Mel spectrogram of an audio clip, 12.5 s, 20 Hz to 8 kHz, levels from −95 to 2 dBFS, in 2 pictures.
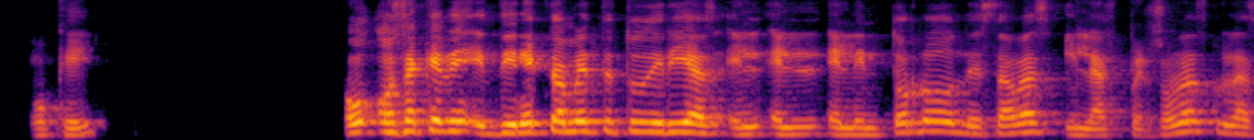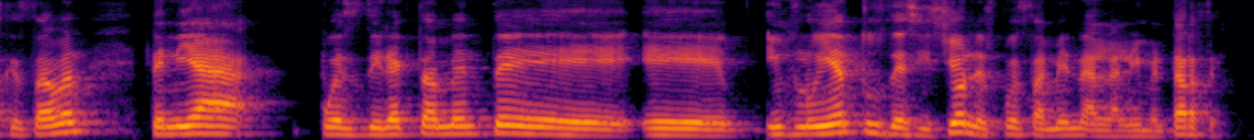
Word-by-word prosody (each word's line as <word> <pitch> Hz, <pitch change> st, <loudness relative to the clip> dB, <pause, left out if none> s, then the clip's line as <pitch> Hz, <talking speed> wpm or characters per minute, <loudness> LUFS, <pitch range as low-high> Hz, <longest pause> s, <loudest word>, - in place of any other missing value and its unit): Okey. 140 Hz, +5 st, -7 dB, 1.2 s
O 205 Hz, -, +5 dB
o -, -, +6 dB
sea 215 Hz, +1 st, +6 dB
que 225 Hz, +1 st, +9 dB
di 215 Hz, 0 st, +5 dB
directamente 205 Hz, +5 st, +6 dB
tú 210 Hz, 0 st, -1 dB
dirías, 195 Hz, -3 st, +5 dB
el 155 Hz, +2 st, -3 dB
el 150 Hz, +1 st, -3 dB
el 145 Hz, -1 st, -2 dB
entorno 185 Hz, +10 st, -3 dB
donde 200 Hz, -5 st, -1 dB
estabas 185 Hz, +5 st, -1 dB
y 145 Hz, -, -9 dB
las 130 Hz, -2 st, -4 dB
personas 150 Hz, -, -4 dB
con 190 Hz, -4 st, -7 dB
las 160 Hz, -2 st, -5 dB
que 155 Hz, -, -14 dB
estaban 175 Hz, +9 st, -2 dB, 0.3 s
tenía, 160 Hz, +1 st, 0 dB, 0.2 s
pues, 150 Hz, -2 st, -5 dB
directamente, 155 Hz, +3 st, -3 dB, 1.1 s
eh, 125 Hz, 0 st, -17 dB
influían 160 Hz, +5 st, 0 dB
tus 190 Hz, -2 st, -7 dB
decisiones, 145 Hz, +3 st, -2 dB
pues, 150 Hz, -2 st, -10 dB
también 135 Hz, +1 st, -7 dB
al 120 Hz, -1 st, -7 dB
alimentarte. 115 Hz, +7 st, -7 dB
160 Hz, 160 wpm, -22 LUFS, 145-195 Hz, 1.2 s, que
